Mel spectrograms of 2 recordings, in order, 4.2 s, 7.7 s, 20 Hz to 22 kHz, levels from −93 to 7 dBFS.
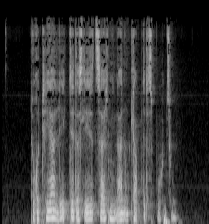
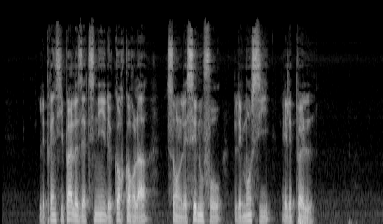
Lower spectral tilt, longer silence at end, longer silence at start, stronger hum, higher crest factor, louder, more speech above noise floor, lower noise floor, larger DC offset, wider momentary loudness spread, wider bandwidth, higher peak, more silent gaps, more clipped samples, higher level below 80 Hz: about the same, -4.5 dB/octave vs -4.5 dB/octave; second, 0.65 s vs 1.4 s; second, 0.6 s vs 0.8 s; neither; about the same, 18 dB vs 18 dB; first, -17 LUFS vs -20 LUFS; about the same, 51 dB vs 49 dB; about the same, -67 dBFS vs -69 dBFS; neither; second, 9 LU vs 12 LU; about the same, 16 kHz vs 15 kHz; first, 0 dBFS vs -4 dBFS; neither; neither; about the same, -36 dBFS vs -38 dBFS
